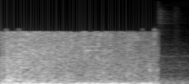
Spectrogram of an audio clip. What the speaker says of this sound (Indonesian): Di luar, Miranda dengan basokannya, dia pun menghancurkan ruangan pusat di sana.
